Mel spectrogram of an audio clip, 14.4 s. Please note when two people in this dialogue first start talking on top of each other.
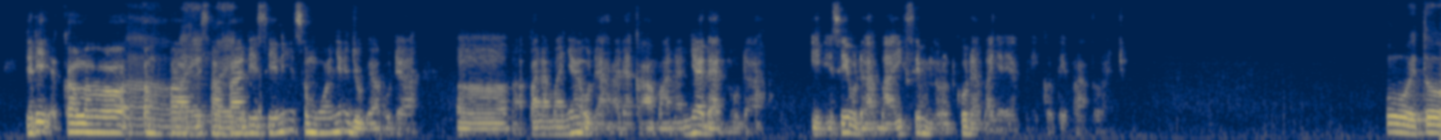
1.3 s

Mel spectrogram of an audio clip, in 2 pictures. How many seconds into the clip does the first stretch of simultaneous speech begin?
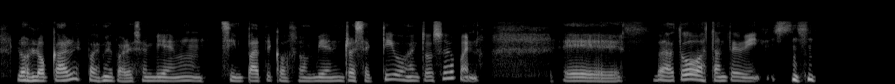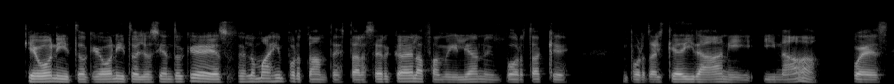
none

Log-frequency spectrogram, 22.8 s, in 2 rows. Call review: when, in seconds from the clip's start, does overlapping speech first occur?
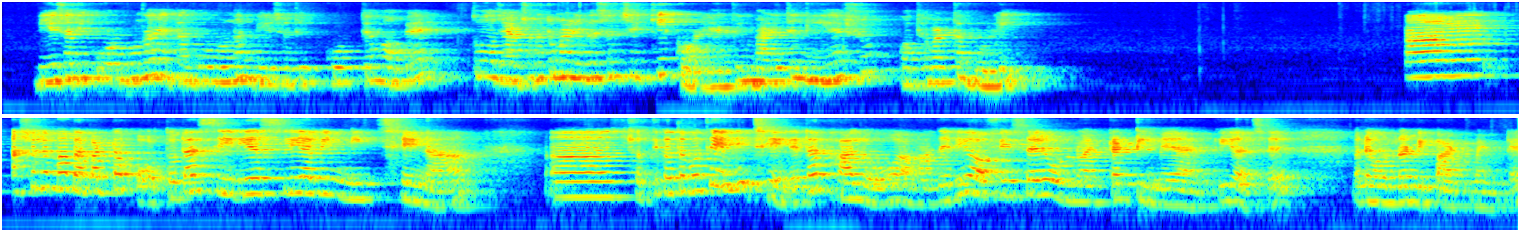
none

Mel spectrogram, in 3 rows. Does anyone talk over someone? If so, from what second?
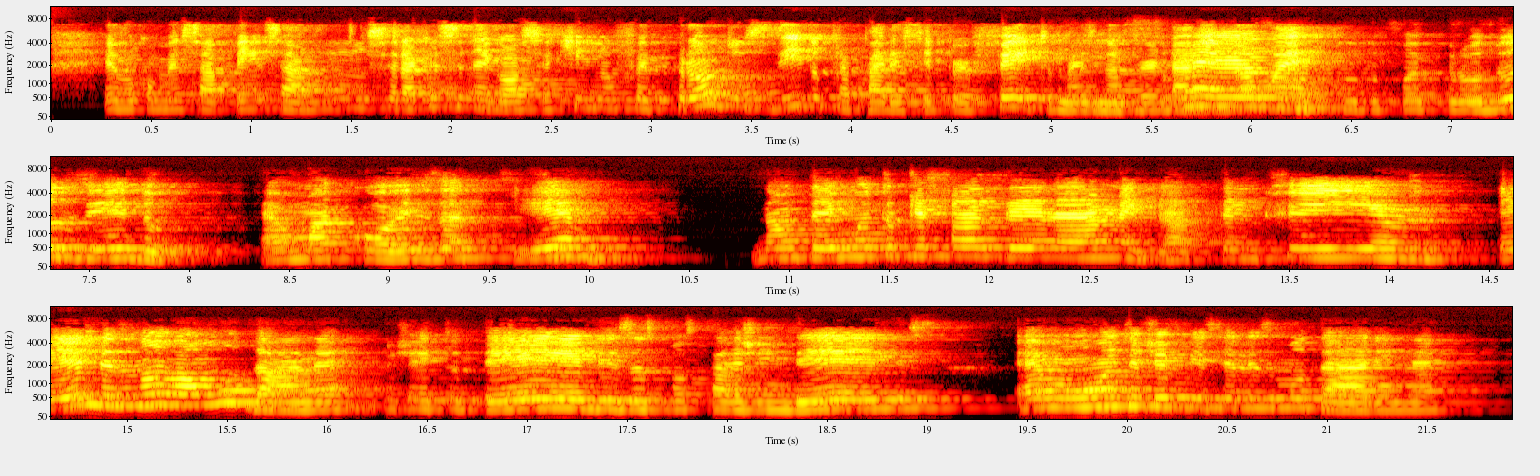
5.0 s

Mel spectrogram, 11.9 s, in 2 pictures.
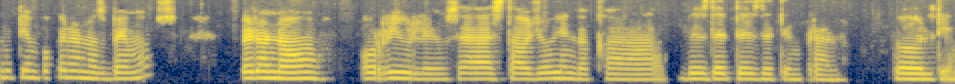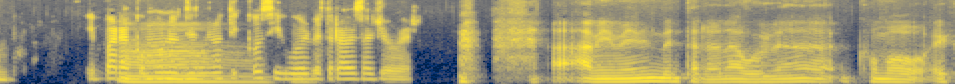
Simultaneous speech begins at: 6.7 s

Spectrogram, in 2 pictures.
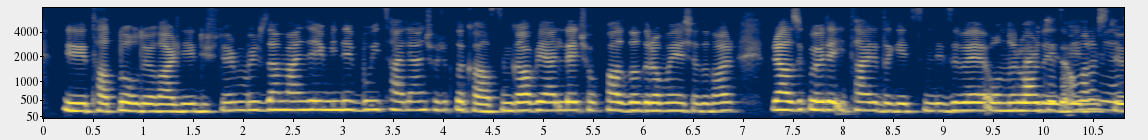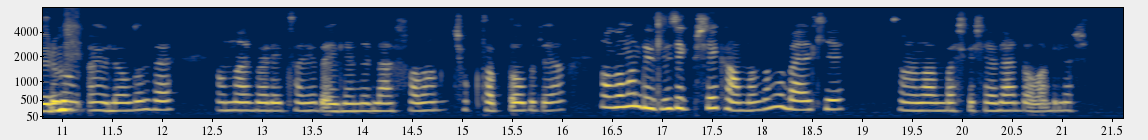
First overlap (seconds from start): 9.8 s

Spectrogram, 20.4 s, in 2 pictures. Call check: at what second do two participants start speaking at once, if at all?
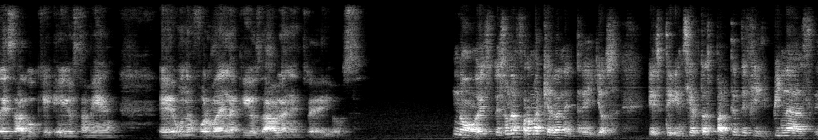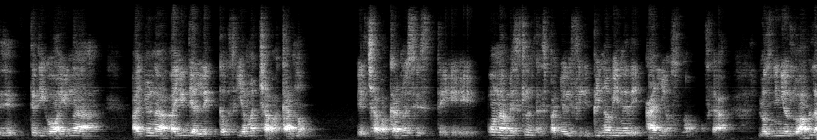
none

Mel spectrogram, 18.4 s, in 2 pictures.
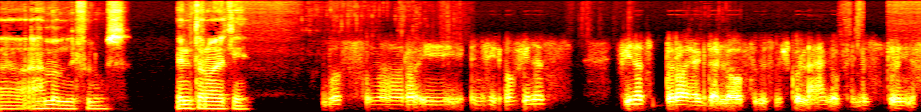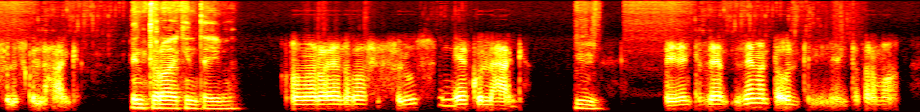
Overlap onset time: none

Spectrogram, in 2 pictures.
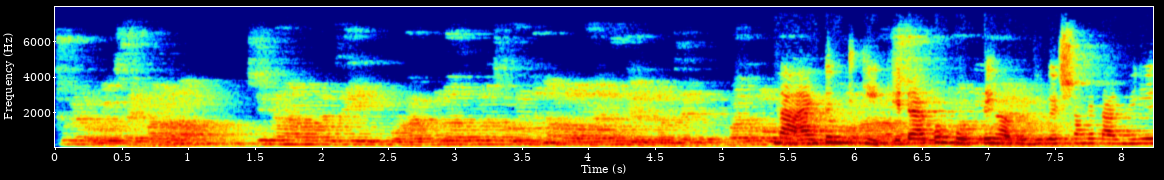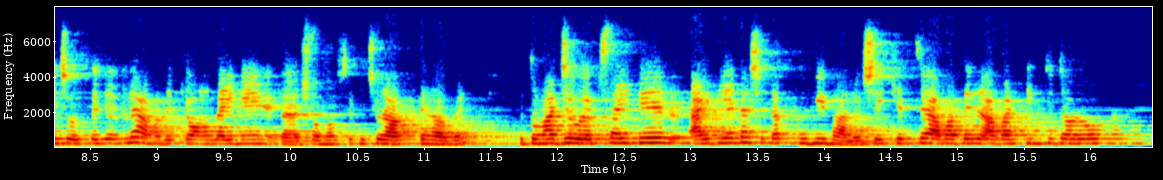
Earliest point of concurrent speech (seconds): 5.4 s

